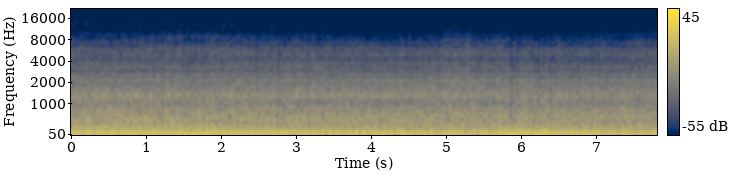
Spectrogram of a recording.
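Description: Royal Enfield Meteor 350's single-cylinder engine running steadily while the motorcycle cruises along the road.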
